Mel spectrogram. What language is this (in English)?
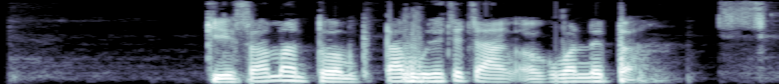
Kalenjin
